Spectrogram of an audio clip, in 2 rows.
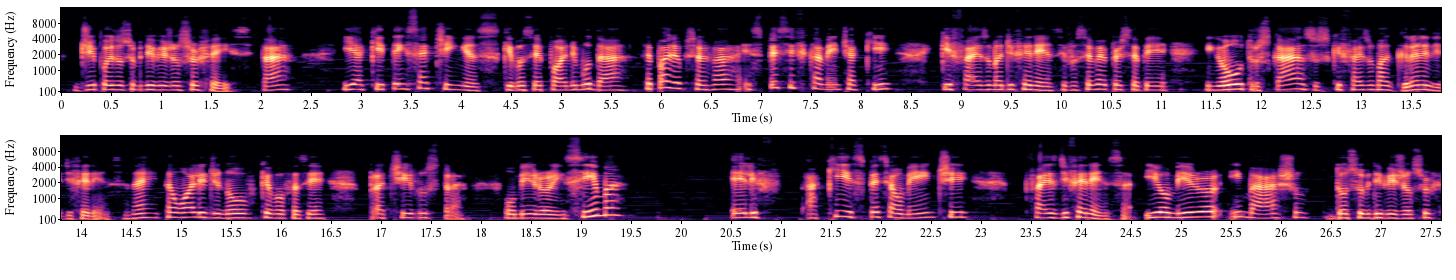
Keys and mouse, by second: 3.8-5.7 drag, 5.7-9.0 middle drag, 18.2 click, 18.9-25.7 middle drag, 25.7-27.5 drag.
